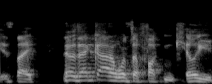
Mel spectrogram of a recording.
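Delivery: ordinary delivery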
